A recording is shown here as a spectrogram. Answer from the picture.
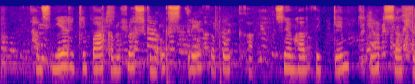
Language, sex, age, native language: Icelandic, female, 18-19, Icelandic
